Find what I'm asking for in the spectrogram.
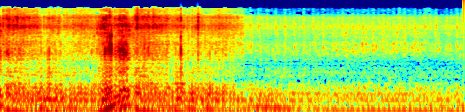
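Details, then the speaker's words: RV after new fuel pump and new exhaust system: deep throaty rumble swelling as throttle is blipped, then settling to a smooth steady idle; exhaust sounds healthy. "i like i really do like the sound of it it's got that nice throaty sound so i'm gonna go give it a little gas so you can hear it"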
